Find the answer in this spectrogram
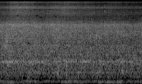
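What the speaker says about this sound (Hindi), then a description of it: "उसको भी साथ साथ अच्छे से भून लेंगे।" Spices fry with green chillies and coriander leaves in hot oil, giving a brief, steady, close-up sizzle with a bright hiss and no voices.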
